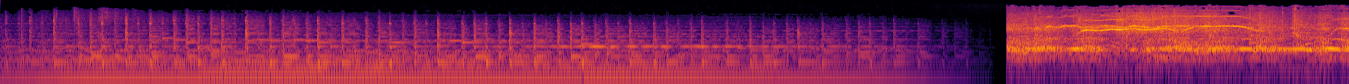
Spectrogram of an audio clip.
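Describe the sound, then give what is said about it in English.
A steady musical theme plays for about ten seconds, fades briefly, then a loud crowd of hundreds of Palestinians erupts in cheering and shouting in the streets after Israel removed railings and a metal bridge near a contested Jerusalem holy site, with sharp whistles cutting through. “Hundreds of Palestinians have been dancing, cheering, and celebrating in the streets after Israel removed railings and an overhead metal bridge it recently installed near a contested Jerusalem holy site at the demand of Muslim protesters.”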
